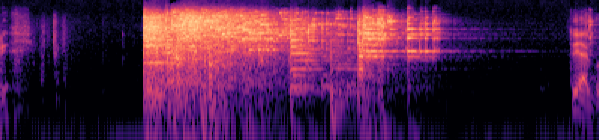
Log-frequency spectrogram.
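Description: A mirror shatters loudly, with glass crashing and tinkling.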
